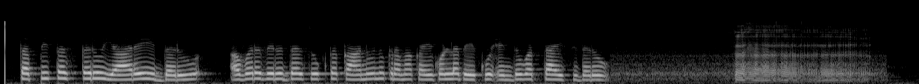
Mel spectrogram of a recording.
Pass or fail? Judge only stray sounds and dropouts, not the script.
fail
